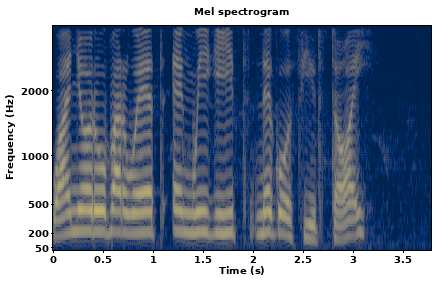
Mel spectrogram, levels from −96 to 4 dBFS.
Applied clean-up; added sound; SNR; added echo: none; none; none; none.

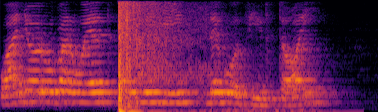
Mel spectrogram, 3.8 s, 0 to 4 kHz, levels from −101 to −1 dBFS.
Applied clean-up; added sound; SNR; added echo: none; Gunshot, gunfire; 3 dB; reverberation time 0.6 s.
